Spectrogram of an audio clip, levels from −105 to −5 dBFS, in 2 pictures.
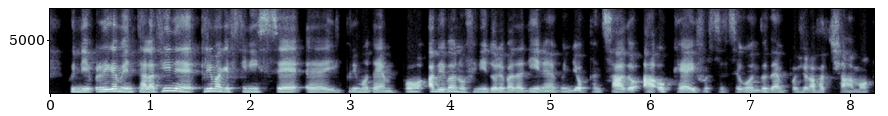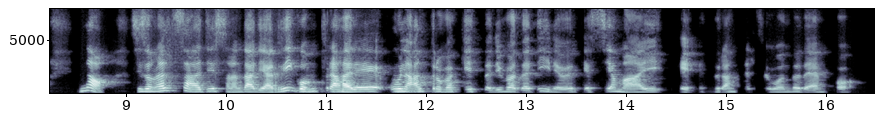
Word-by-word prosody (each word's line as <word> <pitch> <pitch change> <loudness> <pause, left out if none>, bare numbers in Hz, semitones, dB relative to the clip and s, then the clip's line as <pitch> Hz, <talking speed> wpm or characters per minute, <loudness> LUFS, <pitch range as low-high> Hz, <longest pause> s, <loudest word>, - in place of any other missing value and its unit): Quindi, 150 -7 -3
praticamente 175 -4 +2
alla 145 +1 +3
fine 245 - +1
prima 225 - +1
che 160 -3 -2
finisse, 150 -3 -2
ehm, 130 -2 -4
il 125 -1 -10
primo 150 -2 -8
tempo 120 +6 -4
avevano 175 -4 0
finito 135 0 -6
le 120 - -1
patatine, 120 +2 -4
quindi 140 -5 -9
ho 125 - 0
pensato: 140 -2 0
"Ah - - +3
okay, 135 -7 -1
forse 135 -1 -16
il - - -25
secondo 130 +4 -6
tempo 125 -1 -7
ce - - -8
la - - -2
facciamo." - - -7 0.3
No, - - +6 0.3
si 210 - -6
sono 215 -1 +4
alzati 225 -5 +3
e - - +1
sono 165 -9 -4
andati 165 0 +4
a 150 - +7
ricomprare 190 - +5
un 210 0 +6
altro 205 0 +3
pacchetto 175 +2 -3
di 170 +1 -5
patatine, 180 +3 -2
perché 470 +1 -4
sia 485 - -3
mai 145 -3 0
che 485 +1 -4
durante 460 -1 -6
il 445 - -34
secondo 445 +4 -6
tempo - - -6
170 Hz, 180 wpm, -22 LUFS, 140-210 Hz, 0.3 s, a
